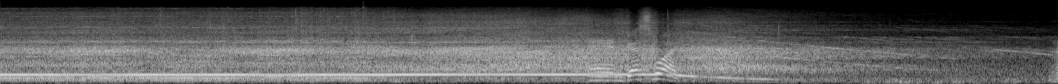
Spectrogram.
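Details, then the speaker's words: Vacuum cleaner after repair with a new belt that may not fit properly: steady high hum, then the motor winds down smoothly; it sounds much better than before but still not right, cause unclear. "that sound but it sounds better than it did sounds a lot better than it did so that does not exactly sound the greatest"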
